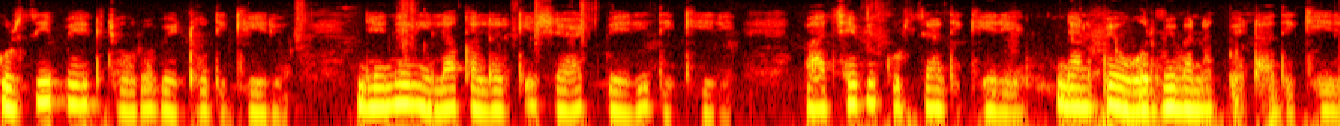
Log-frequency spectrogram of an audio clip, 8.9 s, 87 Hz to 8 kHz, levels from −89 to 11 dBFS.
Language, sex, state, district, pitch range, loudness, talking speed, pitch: Rajasthani, female, Rajasthan, Nagaur, 150-180 Hz, -17 LUFS, 190 wpm, 160 Hz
